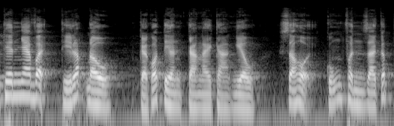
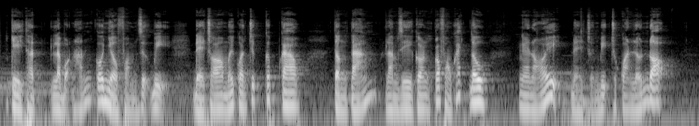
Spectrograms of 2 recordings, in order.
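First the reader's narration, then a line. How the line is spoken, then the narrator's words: Whispering. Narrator (Vietnamese): Vệ Dung Dung đi theo phía sau thì thầm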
